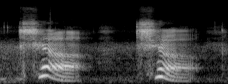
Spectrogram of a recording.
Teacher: We have a complete contact, but we have a gradual release. Like we tell t and sh together, ch, ch. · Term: affricate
